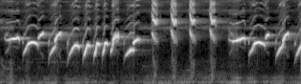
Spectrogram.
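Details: White-rumped shama singing actively, a song meant to get other shamas answering; quick run of clear whistled, upslurred notes around the same pitch, a burst of short sharp high chips, then the whistled upslurs return.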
